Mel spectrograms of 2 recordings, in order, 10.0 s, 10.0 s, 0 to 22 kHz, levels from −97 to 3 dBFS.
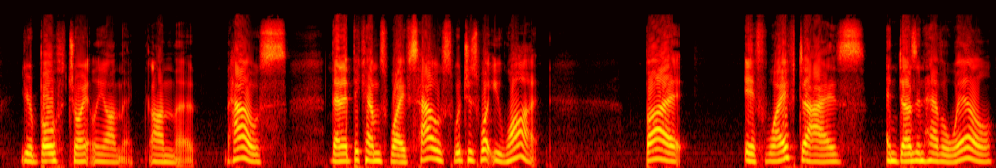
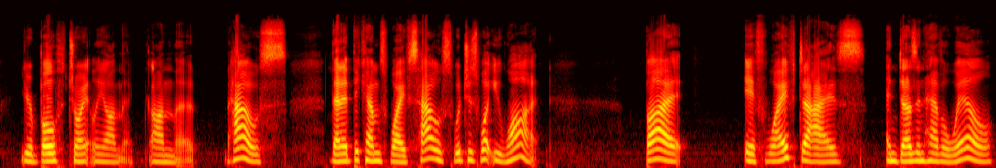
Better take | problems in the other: second | distortion; slight; 3% of the sound clipped

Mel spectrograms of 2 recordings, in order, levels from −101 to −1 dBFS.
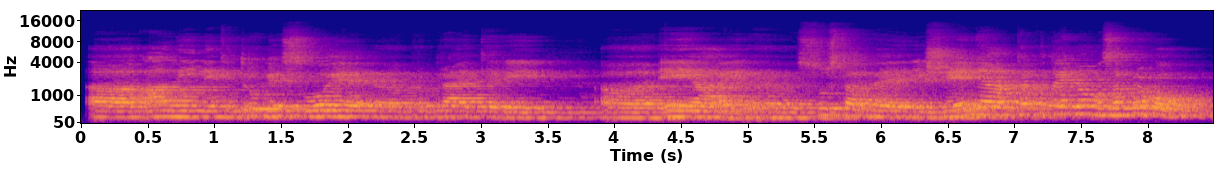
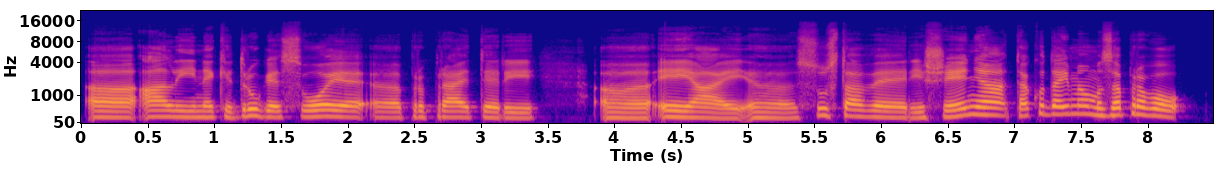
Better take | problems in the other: second | off-mic speech; far // room echo; strong; dies away in 1.9 s

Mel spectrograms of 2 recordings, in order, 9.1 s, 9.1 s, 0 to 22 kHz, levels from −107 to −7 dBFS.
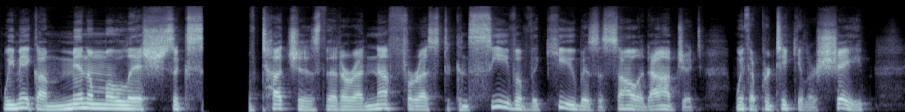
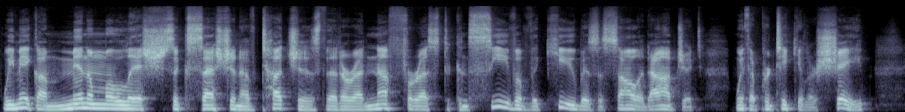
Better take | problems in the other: second | audio cutting out; at 2 s

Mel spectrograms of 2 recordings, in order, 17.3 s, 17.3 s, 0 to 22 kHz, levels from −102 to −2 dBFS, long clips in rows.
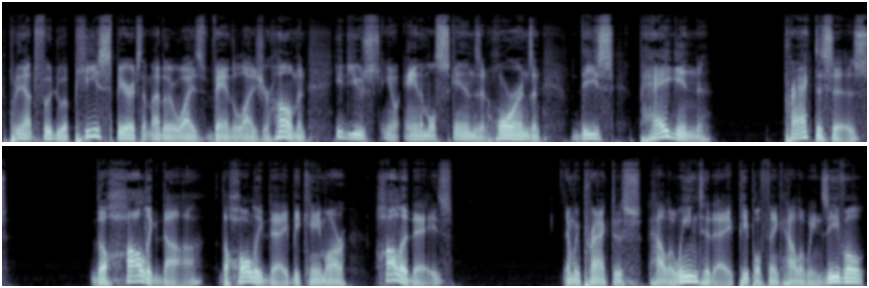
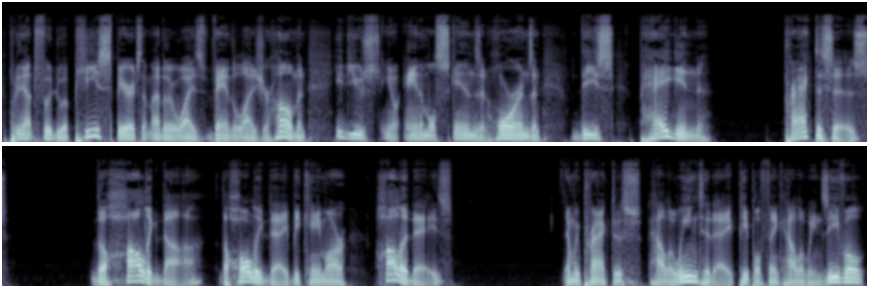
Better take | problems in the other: neither | none

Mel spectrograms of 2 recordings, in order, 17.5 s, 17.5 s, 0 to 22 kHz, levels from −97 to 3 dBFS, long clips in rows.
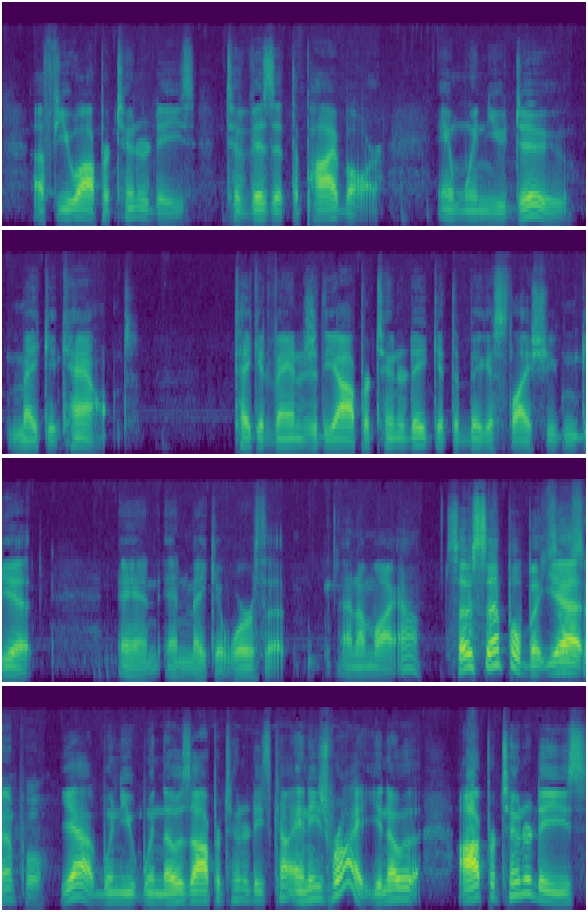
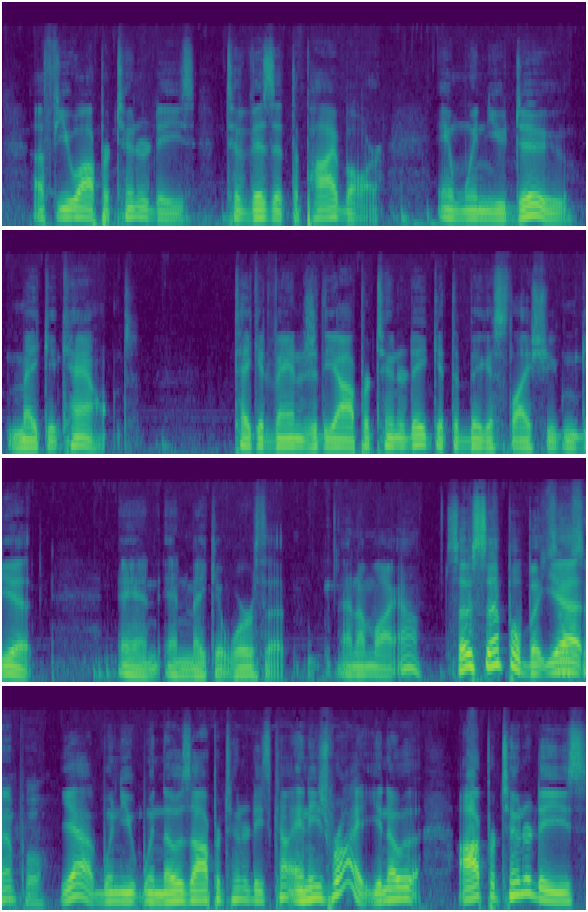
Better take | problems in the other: second | thin; very; fading below 600 Hz

